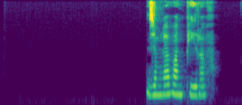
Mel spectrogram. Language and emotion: Russian, neutral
